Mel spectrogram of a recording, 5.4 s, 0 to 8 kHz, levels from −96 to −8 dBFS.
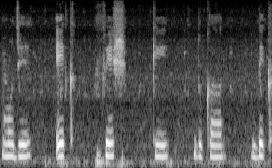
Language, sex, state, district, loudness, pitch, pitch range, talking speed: Hindi, female, Madhya Pradesh, Dhar, -18 LUFS, 220 Hz, 210-225 Hz, 65 wpm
